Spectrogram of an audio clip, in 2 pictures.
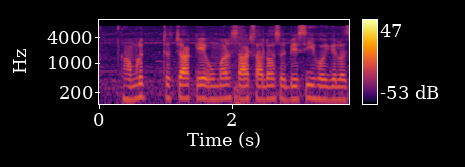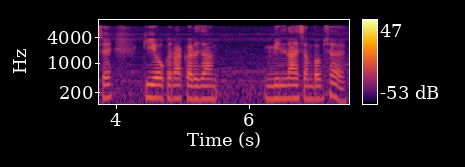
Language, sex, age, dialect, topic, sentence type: Maithili, male, 46-50, Angika, banking, statement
